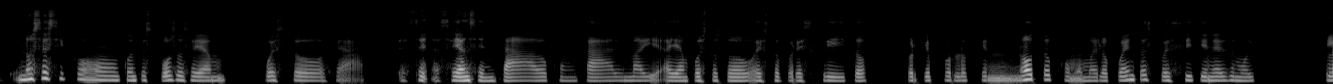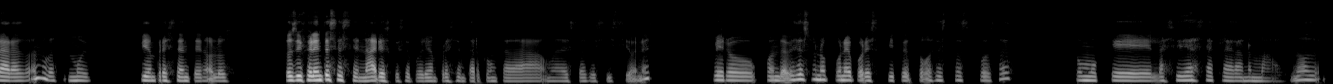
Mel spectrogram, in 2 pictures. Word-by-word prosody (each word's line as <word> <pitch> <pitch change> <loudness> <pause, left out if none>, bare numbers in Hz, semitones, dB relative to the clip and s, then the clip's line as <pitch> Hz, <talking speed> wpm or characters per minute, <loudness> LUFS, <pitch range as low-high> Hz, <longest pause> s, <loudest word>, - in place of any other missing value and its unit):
No 225 +3 +7
sé 280 +2 +5
si 260 +1 -9
con 200 -5 -1
con 190 -1 -1
tu 195 - -7
esposo 195 +2 -2
se 185 - -6
hayan 180 0 -2 0.4
puesto, 185 -2 -3
o 175 - -9
sea, - - -14 0.5
se 185 - 0
se 185 - -6
hayan 180 +1 +9
sentado 175 0 -3
con 170 -2 -14
calma 175 +1 -6
y - - -6
hayan 170 -1 -1
puesto 180 0 -4
todo 170 0 -1
esto 175 +1 -5
por 170 - -11
escrito, 170 0 -5 0.4
porque 180 0 -4
por 185 -1 -7
lo 180 - -4
que - - -6
noto, 200 - +4
como 185 - -5
me 170 0 -6
lo 175 -1 -4
cuentas, 215 +3 -1
pues 185 -2 -3
sí 195 -1 -4
tienes 180 -1 -2
muy 175 -1 -4 0.7
claras, 175 -2 +4
¿no? 270 -10 +3
Muy 180 -1 -1 0.5
bien 185 -2 +5
presente, 170 -2 0
¿no? - - -3
Los 165 -2 -3 0.5
los 190 0 +9
diferentes 200 +1 +11
escenarios 175 -4 +4
que 160 - -11
se 165 - -7
podrían 155 +1 -4
presentar 155 -1 -7
con 155 0 -8
cada 155 0 -6
una 155 0 -11
de 155 - -6
estas 155 +1 -10
decisiones. 155 - -6 0.6
Pero 190 -2 +1
cuando 190 -1 +1
a - - +1
veces 230 +2 +3
uno 215 -1 +4
pone 200 0 +2
por - - -2
escrito 180 0 -5
todas - - -7
estas 190 0 -8
cosas, 215 +10 -8 0.6
como 190 -1 +2
que 175 -2 +1
las 180 - -8
ideas 195 -2 +1
se 195 - -5
aclaran 170 -3 -4
más, 150 -2 -9
¿no? 205 0 -2
180 Hz, 175 wpm, -30 LUFS, 170-190 Hz, 0.7 s, diferentes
